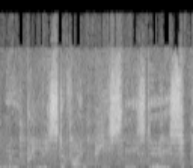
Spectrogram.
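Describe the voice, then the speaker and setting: A man's cartoonish character voice over loud background noise. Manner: laughing, mocking.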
